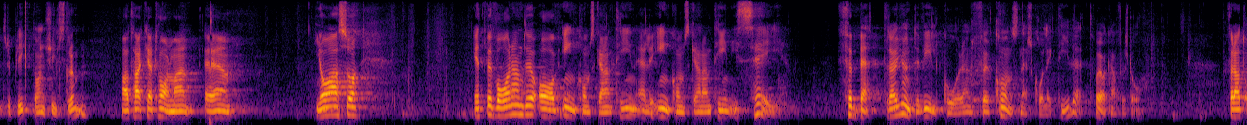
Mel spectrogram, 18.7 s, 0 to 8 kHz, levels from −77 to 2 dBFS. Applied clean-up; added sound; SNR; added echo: none; none; none; none.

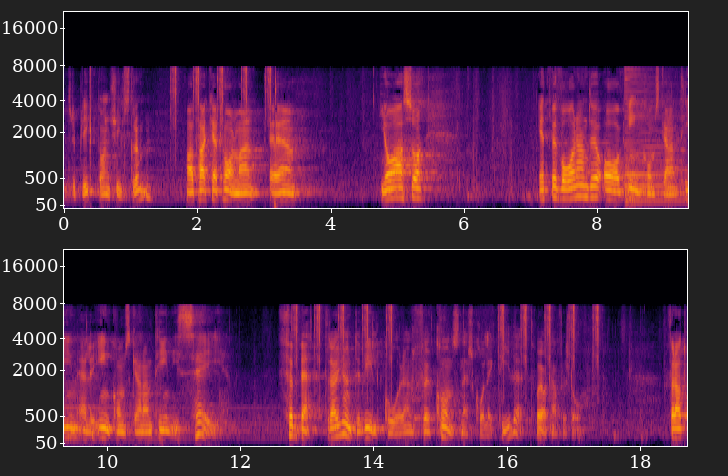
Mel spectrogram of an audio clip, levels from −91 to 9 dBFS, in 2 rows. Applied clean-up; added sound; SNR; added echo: none; Keyboard (musical) + Camera; 17 dB; none.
